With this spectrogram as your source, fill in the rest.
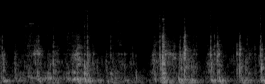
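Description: A part on a TG-7 camera rig is tightened down by hand, giving close, irregular ratcheting clicks and grinding mechanical turns in short bursts.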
